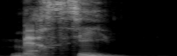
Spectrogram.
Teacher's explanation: the word merci means thank you or thanks, and you stress the last syllable, merci. So how would you say in French, yes, thank you, it's delicious?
